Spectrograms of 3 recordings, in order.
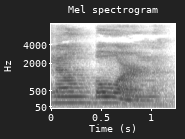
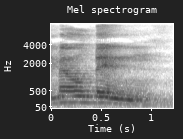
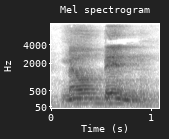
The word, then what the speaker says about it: Melbourne: like me to say male born but Australians say meld been so if you think of the bin in the corner of the room the trash can melt bin you're getting a bit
